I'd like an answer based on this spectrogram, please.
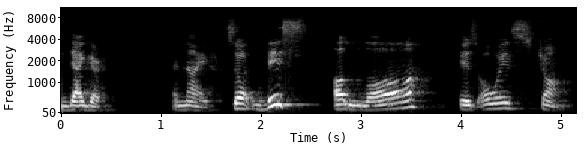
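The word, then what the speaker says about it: الله: to make we say allah so we pronounce it with a full mouth look at my mouth allah oh however second situation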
